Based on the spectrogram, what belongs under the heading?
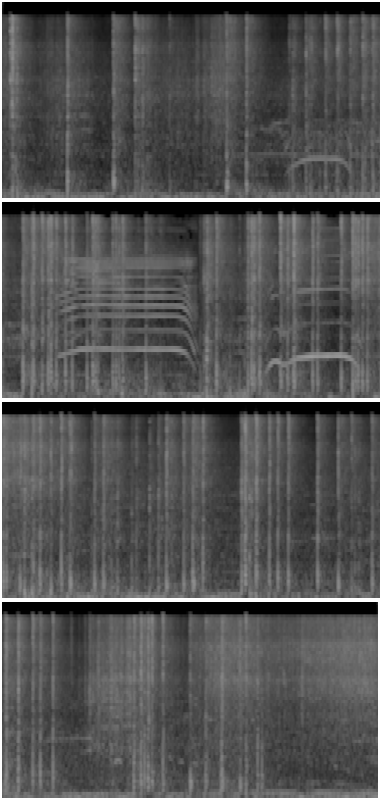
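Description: Fireworks display with aerial shells and crackling stars bursting overhead: a dense, continuous run of sharp bangs, pops and crackles over a low rumble. A few long, shrill, steady tones stand out in the middle.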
